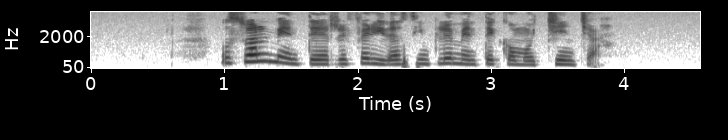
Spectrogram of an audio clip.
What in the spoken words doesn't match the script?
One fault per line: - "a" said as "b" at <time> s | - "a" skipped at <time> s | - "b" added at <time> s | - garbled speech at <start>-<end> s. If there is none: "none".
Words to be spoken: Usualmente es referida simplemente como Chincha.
none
